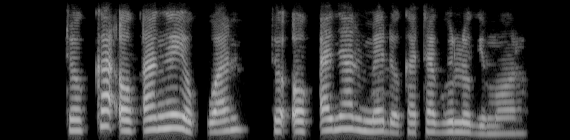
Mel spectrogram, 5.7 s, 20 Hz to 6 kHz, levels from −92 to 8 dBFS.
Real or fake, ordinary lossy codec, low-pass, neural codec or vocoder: real; Opus, 32 kbps; 5.4 kHz; none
